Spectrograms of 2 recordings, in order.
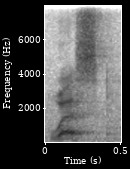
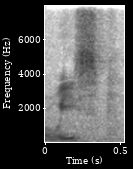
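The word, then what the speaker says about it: Weesp: just gonna get pedaling I'm in wesp or whisp however you want to say it I think they caught they say it in West is how they say it um I always call it whisp but I got lost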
